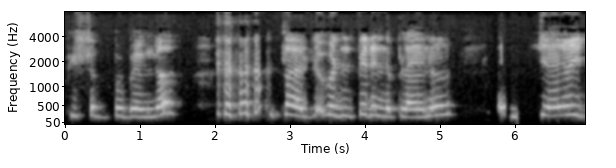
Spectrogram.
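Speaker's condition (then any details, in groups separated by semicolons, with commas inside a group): Deafness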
